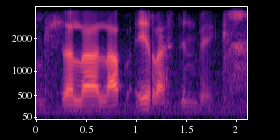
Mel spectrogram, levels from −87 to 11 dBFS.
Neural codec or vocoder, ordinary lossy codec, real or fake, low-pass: none; none; real; 3.6 kHz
